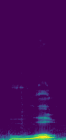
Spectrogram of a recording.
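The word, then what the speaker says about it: Puʻu ʻŌʻō: Tim tersebut secara khusus tertarik pada lubang Puuo. Iya, memang begitu pengucapannya. Puuo.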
